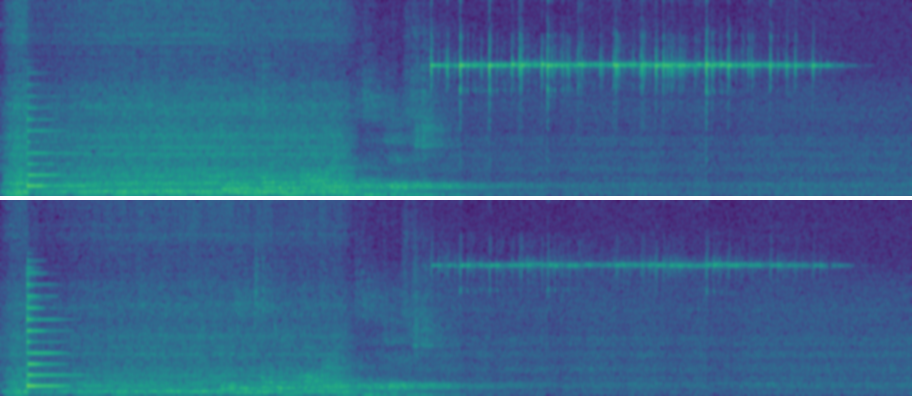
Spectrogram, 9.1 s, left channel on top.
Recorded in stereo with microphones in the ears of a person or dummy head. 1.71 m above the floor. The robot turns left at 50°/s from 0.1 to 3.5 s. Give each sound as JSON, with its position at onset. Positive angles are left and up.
{"t": 0.3, "sound": "a piano", "side_deg": -45, "distance_m": 0.7}
{"t": 2.2, "sound": "a man speaking", "azimuth_deg": -30, "distance_m": 6.5}
{"t": 4.3, "sound": "a bell", "side_deg": 60, "distance_m": 3.5}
